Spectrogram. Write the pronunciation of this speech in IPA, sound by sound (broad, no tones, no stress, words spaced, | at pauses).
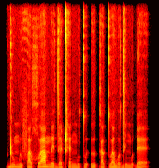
ɖumɯfa χʷame dɛʈʰɛŋ͡mutʷe ʔɯka tʷawodimu ɗɛ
